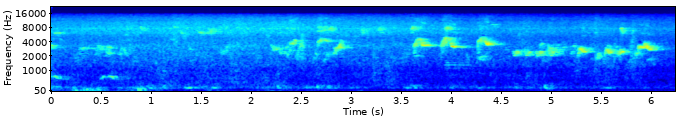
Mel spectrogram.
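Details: Vietnamese hill myna imitating human speech, here giving scattered high chirps and short whistled slurs, several grouped in quick bursts toward the end, over low background murmur and occasional low thumps.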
